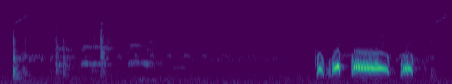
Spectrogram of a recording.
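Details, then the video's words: Spotted dove decoy, Đồng Nai, Vietnam, cooing in giọng đôi style to call in wild birds: scattered faint notes, then one firm phrase of two rising hoots, a long level coo and a short final note. "Tiếng chim cu gáy mồi kích bổi gáy gọi giọng đôi/ chim cu gáy đồng nai"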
